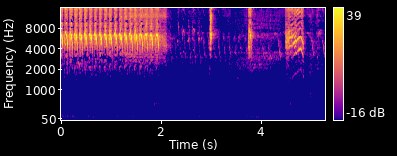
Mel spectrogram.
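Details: Crimson sunbird song: a fast, high, even trill of sharp repeated notes lasting about two seconds, then a pause broken by a few isolated bright chirps and a short buzzy burst, with faint low background hum.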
